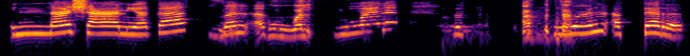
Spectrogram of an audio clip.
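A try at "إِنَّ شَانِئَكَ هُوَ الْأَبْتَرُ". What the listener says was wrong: हाँ लास्ट बोले नहीं, हुवल बोल के वही बल्ला, हुवल बोले तो वाव पे तस्दीद आ जाती, वैसा नहीं, हुवल अबतर।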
